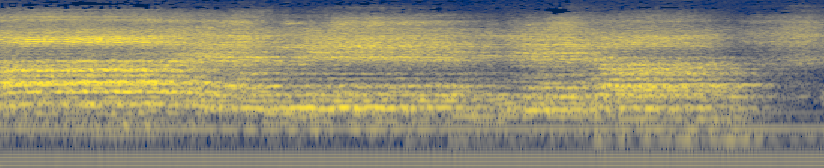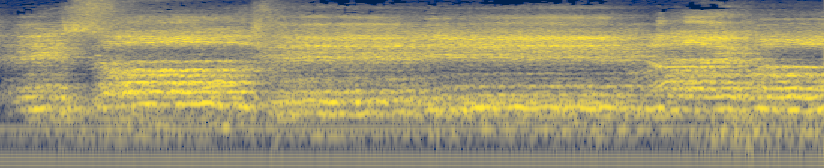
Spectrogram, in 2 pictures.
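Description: A choir singing a slow worship song in a live church recording. The voices fall away briefly between phrases about five seconds in, then come back.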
